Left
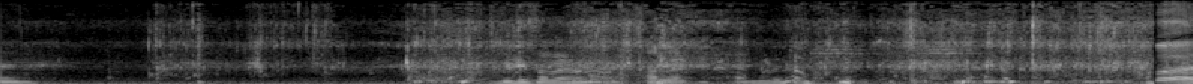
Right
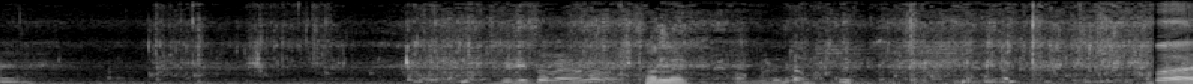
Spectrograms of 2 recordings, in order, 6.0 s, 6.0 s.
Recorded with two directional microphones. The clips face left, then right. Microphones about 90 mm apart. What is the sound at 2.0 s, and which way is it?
Splash, 15° left (ahead or behind).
